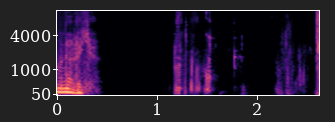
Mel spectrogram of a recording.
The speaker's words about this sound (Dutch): Ach, heerlijk, man. Ik neem nog een slokje van mijn 0,0.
